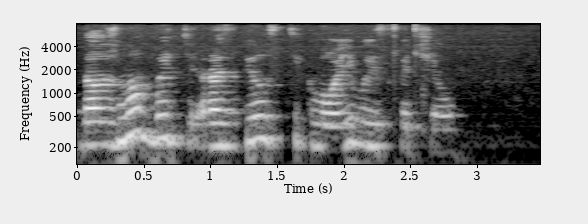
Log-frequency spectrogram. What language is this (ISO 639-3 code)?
rus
